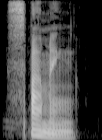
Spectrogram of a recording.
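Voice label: "spamming", English, British English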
